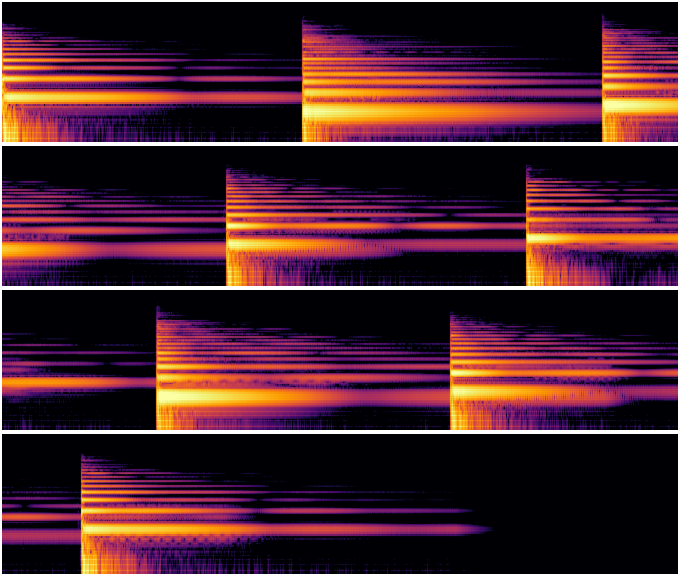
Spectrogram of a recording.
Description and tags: A minor Aeolian New without octaves
a, aeolian, minor, new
